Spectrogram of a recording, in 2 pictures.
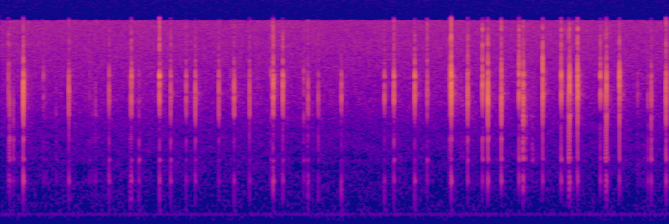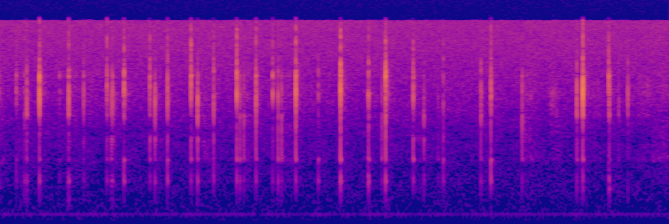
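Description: Long nails scratch and tap the smooth, hollow plastic back of a red plastic paddle hair brush that has been turned over. The result is a rapid, irregular stream of sharp, bright, dry clicks and scratchy strokes that stop instantly with no ring. A faint steady low hum sits underneath.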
